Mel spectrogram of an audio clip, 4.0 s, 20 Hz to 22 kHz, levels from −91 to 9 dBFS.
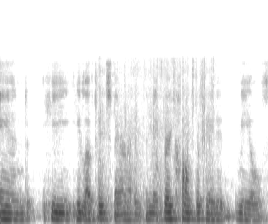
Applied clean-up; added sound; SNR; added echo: neural separator model SepFormer DNS4.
